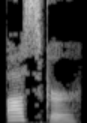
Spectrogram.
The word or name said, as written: oskar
